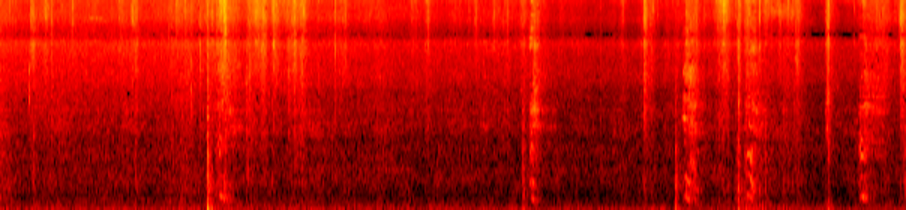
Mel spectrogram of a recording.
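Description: Pillows whacking during a pillow fight: one sharp smack about three seconds in, the loudest, then several lighter hits in the second half, with short vocal cries near the hits.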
